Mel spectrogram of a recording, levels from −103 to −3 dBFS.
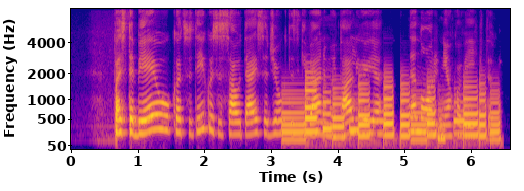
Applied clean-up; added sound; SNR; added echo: none; Piano; -2 dB; none.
